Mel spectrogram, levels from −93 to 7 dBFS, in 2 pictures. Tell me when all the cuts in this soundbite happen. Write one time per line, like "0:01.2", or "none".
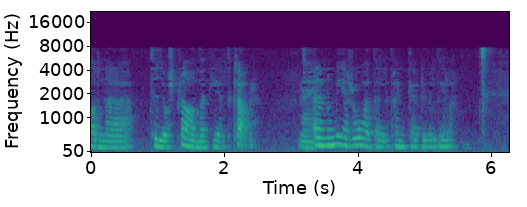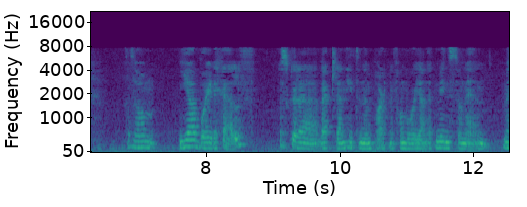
0:09.0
